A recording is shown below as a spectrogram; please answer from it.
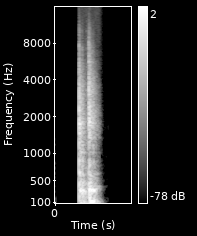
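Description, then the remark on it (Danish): Two quick knocks on the glass back of a Samsung Ultra phone, fairly loud, giving short hard taps with no talking. “På en øh, Ultra er det i glas.”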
